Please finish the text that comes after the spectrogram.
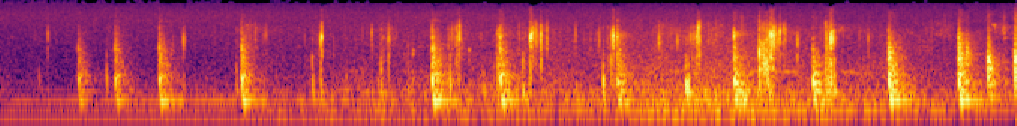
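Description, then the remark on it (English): A long run of dull, irregular knocks on a door, each a short thud, moderately loud, with no one speaking. “I hope you haven't been knocking long.”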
